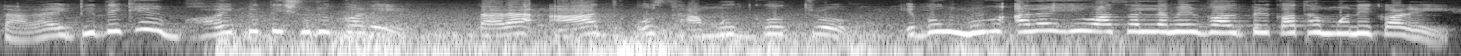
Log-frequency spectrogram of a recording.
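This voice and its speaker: A woman's voice: sits high, animated, normal speed, noisy background. A woman voicing a teacher who tells religious stories to children in a scripted cartoon narration. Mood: instructive. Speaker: storyteller teacher.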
